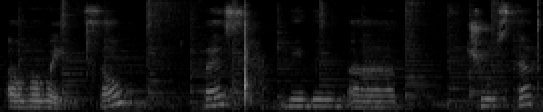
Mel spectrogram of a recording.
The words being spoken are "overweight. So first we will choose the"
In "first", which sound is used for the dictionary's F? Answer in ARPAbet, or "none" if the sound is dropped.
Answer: P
